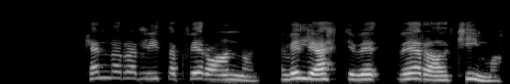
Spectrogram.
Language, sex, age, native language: Icelandic, female, 40-49, Icelandic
